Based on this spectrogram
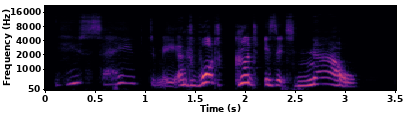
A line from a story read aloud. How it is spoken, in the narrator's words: he hisses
